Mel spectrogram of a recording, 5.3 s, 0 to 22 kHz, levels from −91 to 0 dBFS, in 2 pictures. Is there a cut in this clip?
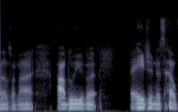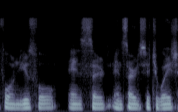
no; 0 cuts

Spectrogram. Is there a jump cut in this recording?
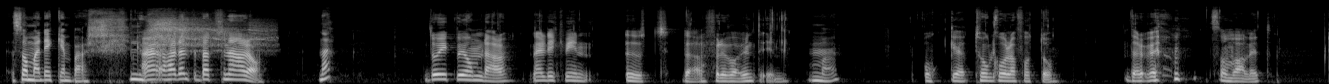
yes; 1 cut; at 9.9 s

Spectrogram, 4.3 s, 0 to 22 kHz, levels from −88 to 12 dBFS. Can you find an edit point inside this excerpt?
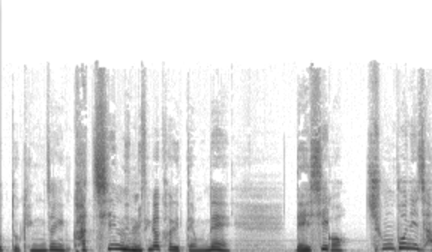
yes; 2 cuts; at 1.4 s, 3.3 s

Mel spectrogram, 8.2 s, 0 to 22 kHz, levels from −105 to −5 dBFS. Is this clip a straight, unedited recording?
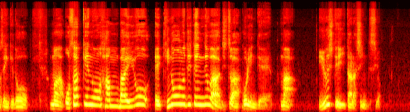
no; 2 cuts; at 0.9 s, 4.8 s

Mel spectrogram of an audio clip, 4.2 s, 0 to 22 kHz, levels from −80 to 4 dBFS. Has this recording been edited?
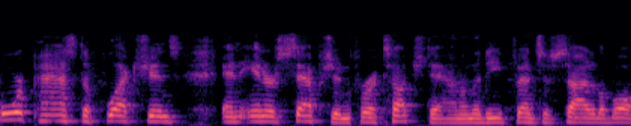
yes; 2 cuts; at 1.4 s, 2.3 s

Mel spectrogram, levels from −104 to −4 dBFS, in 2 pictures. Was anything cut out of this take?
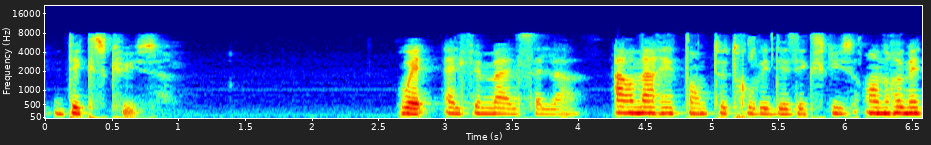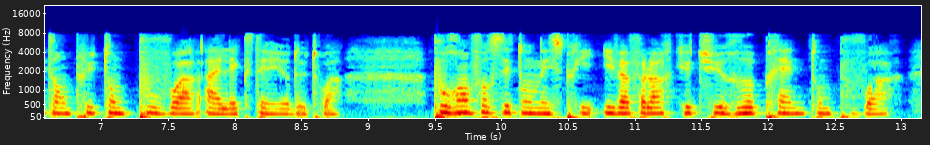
no; 0 cuts

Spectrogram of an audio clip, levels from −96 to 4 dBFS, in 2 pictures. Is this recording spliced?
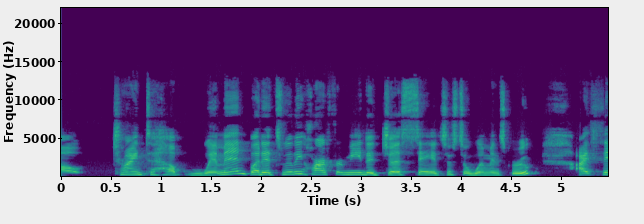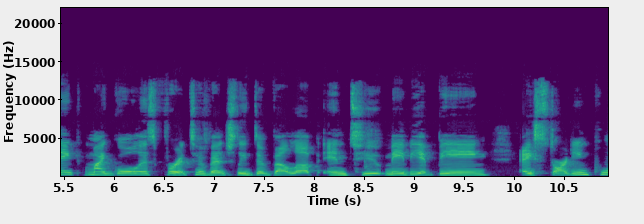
no; 0 cuts

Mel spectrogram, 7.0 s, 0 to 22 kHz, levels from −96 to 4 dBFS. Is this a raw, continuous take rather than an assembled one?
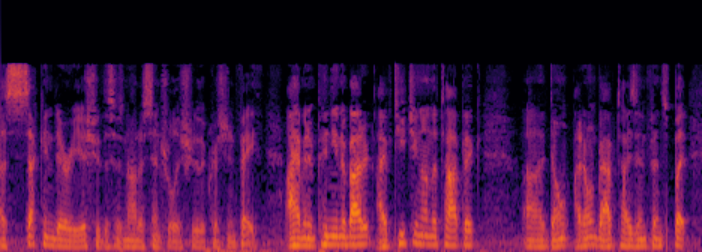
yes; 0 cuts

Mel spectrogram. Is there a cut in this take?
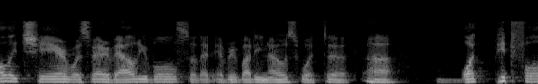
yes; 1 cut; at 3.6 s

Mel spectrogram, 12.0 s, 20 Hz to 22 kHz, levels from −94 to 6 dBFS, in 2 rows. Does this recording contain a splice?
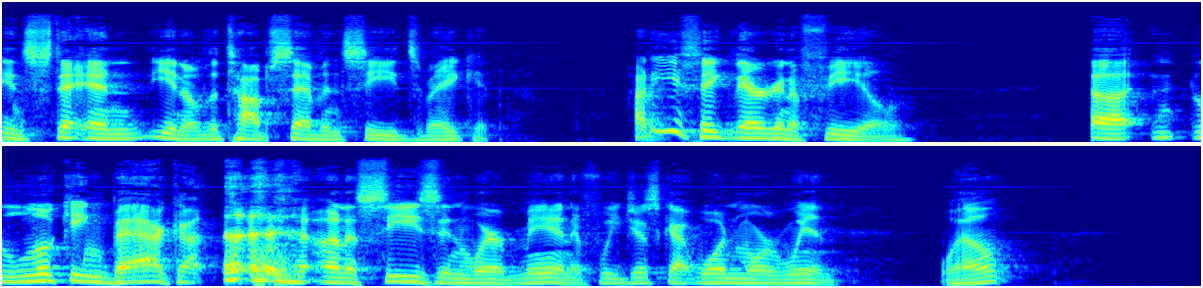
no; 0 cuts

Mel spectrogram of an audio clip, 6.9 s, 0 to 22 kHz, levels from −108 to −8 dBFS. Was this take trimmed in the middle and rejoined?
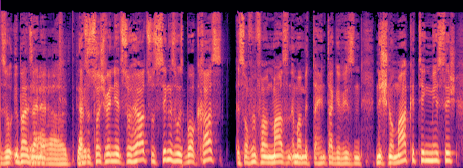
yes; 1 cut; at 2.7 s

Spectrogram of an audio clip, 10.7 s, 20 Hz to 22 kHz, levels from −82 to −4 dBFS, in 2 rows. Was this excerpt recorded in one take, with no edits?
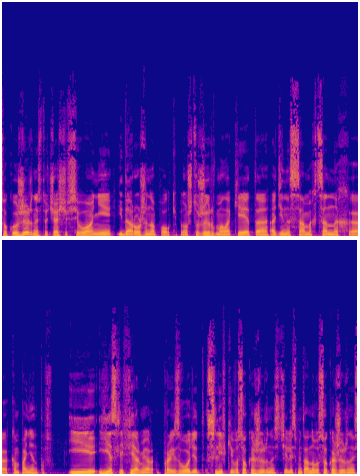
yes; 0 cuts

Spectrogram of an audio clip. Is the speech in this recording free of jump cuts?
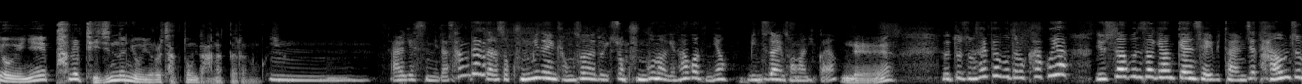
no; 5 cuts; at 2.0 s, 3.8 s, 4.8 s, 6.1 s, 7.8 s

